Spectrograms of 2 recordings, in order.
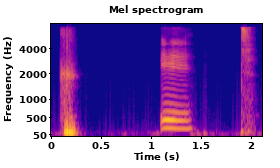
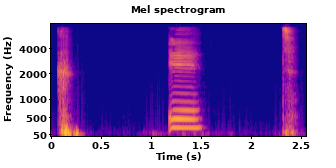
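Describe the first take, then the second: First: The sounds are said a little faster. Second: The sounds are said slowly, spaced apart. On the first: "Let's do it again, a little faster" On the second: "Let's sound it out slowly at first"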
